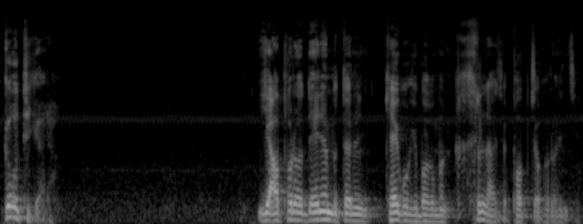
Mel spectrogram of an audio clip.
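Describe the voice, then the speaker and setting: A man's voice: medium pitch, brisk, vocal fry, warm tone. A middle-aged male pastor from Chungcheong, with a Chungcheong accent, preaching an emphatic sermon and often prodding the congregation. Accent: Chungcheong Korean. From Chungcheong, Korea. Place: church sanctuary.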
